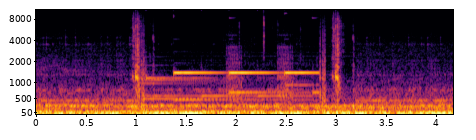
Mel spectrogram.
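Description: A music box plays a short tinkling tune.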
